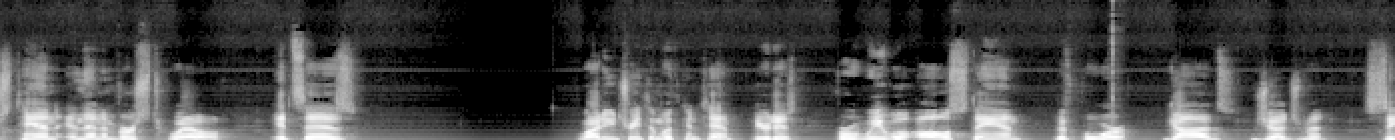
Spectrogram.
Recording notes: Recorded at Madison Baptist Church in Madison WV.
